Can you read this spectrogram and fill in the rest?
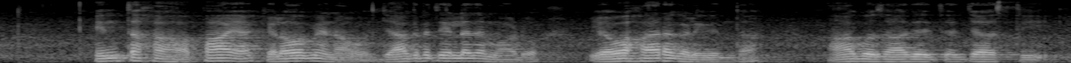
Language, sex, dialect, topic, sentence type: Kannada, male, Coastal/Dakshin, banking, statement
